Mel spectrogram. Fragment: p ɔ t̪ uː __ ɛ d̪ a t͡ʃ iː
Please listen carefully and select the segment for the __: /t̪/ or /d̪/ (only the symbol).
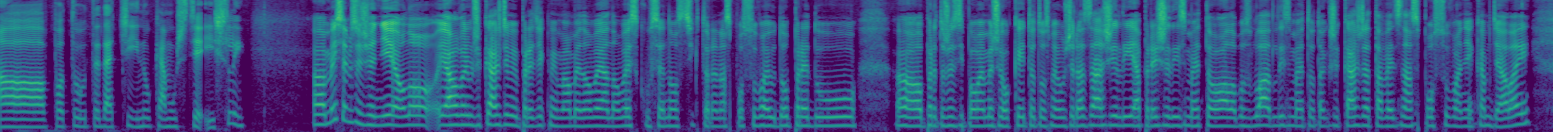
t̪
